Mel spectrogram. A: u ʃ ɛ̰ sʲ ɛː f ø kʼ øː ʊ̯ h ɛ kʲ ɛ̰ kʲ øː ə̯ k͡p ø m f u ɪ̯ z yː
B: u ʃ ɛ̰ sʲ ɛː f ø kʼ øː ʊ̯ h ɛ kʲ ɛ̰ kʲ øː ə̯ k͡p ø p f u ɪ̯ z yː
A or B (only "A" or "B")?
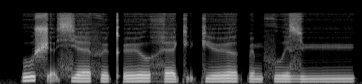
A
